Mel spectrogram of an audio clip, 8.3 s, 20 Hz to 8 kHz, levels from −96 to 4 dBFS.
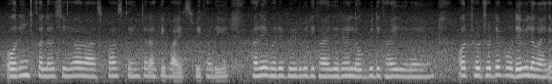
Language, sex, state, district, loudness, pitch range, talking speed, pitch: Hindi, female, Uttar Pradesh, Muzaffarnagar, -27 LUFS, 205-225 Hz, 255 wpm, 220 Hz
